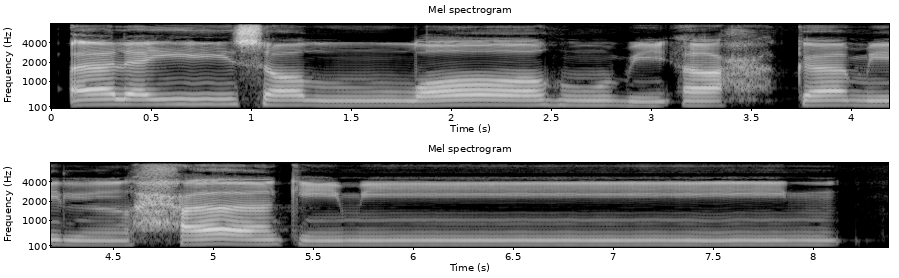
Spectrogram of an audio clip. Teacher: حاکمین، ہا کو کھینچ کر پڑھیں گے ایک الف کے برابر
